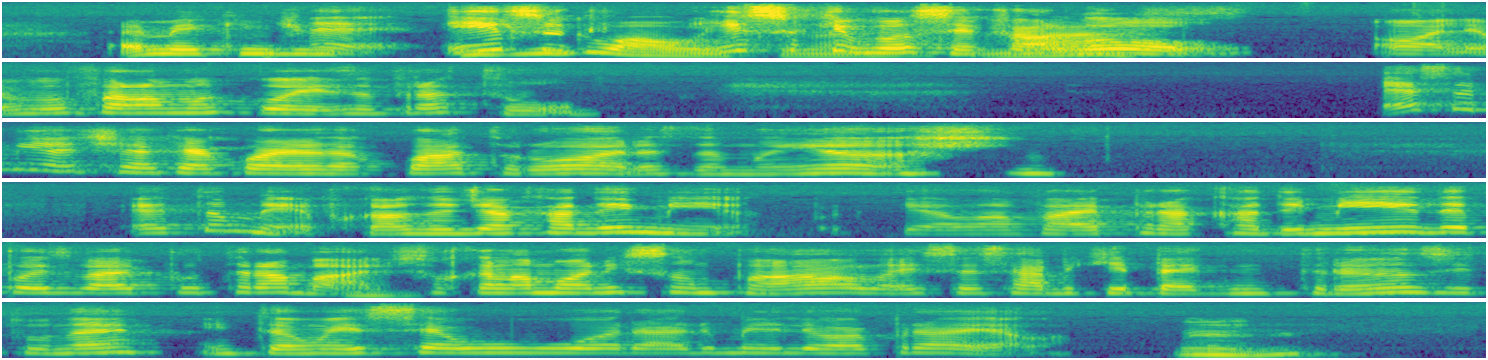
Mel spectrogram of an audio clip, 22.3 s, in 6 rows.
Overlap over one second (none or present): present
